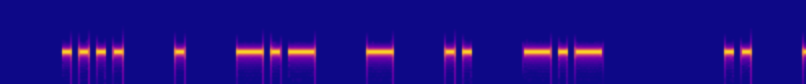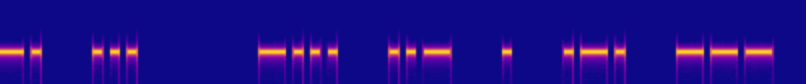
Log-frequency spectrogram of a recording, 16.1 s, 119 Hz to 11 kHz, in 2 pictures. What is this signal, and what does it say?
Morse code, heard as a keyed tone, about 14 wpm, spaced as for 10 wpm, 680 Hz. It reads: HEKTIK INS BUERO
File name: Morsekurs / Witze / Witz 02. Mai 2023 50 F70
